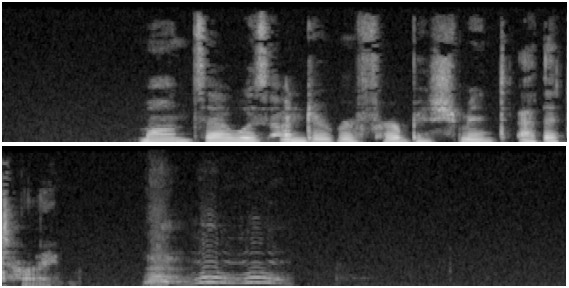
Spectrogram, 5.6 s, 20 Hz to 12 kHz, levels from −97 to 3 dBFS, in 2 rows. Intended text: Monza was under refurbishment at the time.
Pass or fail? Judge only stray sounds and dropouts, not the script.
fail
